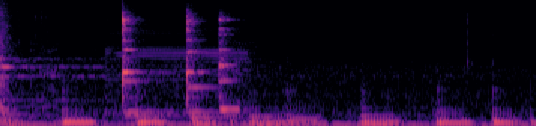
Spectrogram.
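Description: Telephone ringing with an incoming call: a faint electronic ringtone that repeats a short melodic pattern of bright tones several times.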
